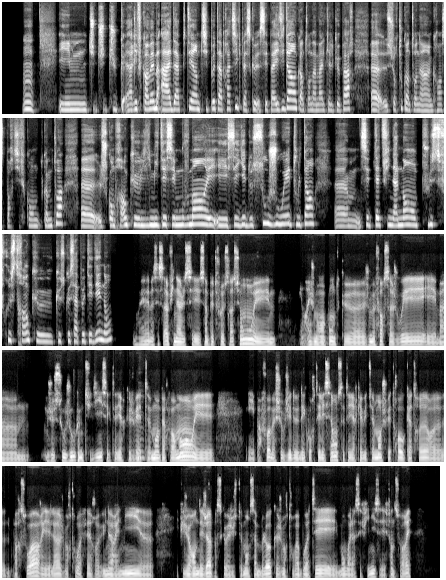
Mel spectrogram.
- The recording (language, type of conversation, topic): French, advice, Quelle blessure vous empêche de reprendre l’exercice ?
- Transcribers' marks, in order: stressed: "sous"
